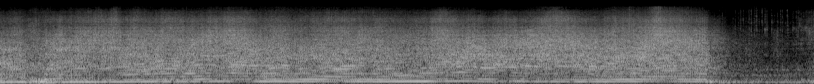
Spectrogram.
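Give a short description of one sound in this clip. Dirt and gravel spray from spinning tyres.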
